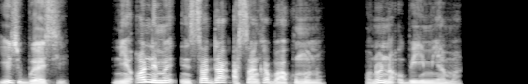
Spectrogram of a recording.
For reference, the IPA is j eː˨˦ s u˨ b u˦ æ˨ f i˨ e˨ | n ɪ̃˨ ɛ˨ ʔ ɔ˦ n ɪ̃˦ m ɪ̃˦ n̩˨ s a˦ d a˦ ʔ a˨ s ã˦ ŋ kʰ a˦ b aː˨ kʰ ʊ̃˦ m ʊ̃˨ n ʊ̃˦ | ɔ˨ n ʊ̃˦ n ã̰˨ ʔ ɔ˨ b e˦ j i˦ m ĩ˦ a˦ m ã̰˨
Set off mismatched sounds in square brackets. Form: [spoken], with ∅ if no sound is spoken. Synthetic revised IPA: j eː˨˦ s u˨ b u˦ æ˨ [s] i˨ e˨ | n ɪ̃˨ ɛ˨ ʔ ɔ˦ n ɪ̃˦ m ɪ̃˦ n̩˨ s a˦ d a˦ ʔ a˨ s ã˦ ŋ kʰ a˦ b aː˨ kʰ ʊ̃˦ m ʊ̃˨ n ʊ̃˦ | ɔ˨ n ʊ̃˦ n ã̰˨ ʔ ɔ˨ b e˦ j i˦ m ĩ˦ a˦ m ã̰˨

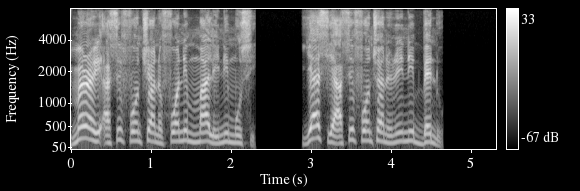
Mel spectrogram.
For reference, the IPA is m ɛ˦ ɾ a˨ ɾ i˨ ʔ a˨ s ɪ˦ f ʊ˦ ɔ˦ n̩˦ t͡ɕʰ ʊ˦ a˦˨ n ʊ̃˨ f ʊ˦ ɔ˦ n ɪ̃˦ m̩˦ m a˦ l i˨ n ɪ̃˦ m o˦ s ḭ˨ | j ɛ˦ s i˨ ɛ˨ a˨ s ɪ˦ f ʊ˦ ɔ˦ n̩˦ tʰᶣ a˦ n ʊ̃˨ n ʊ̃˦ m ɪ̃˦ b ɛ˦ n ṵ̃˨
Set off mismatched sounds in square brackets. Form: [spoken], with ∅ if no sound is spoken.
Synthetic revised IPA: m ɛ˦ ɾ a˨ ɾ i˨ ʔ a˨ s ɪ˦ f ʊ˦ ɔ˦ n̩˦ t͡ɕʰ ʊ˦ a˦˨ n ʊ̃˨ f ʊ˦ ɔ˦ n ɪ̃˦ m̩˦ m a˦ l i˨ n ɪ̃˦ m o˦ s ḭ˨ | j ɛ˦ s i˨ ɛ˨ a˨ s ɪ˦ f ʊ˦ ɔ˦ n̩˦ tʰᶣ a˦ n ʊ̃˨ n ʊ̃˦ [n] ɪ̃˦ b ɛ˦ n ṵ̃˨

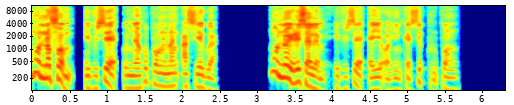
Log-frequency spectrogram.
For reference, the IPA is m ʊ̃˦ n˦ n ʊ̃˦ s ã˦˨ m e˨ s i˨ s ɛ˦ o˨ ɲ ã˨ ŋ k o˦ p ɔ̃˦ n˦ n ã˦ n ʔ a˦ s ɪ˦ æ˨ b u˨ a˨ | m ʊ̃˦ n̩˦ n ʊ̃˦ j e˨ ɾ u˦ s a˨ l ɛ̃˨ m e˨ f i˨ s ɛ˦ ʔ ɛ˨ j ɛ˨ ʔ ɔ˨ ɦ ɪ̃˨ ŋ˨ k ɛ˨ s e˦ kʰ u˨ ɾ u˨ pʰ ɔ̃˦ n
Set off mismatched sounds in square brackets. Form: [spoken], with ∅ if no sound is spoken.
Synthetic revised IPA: m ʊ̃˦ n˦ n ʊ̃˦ [f] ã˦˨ m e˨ [f] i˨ s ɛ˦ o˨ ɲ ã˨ ŋ k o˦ p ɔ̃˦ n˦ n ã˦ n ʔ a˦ s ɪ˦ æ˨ [ɡ] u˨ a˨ | m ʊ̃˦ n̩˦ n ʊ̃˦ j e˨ ɾ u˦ s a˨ l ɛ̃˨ m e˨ f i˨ s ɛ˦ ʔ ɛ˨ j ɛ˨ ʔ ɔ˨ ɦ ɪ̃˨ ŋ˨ k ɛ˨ s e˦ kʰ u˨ ɾ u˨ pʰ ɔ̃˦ n

